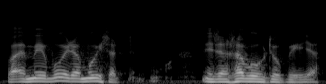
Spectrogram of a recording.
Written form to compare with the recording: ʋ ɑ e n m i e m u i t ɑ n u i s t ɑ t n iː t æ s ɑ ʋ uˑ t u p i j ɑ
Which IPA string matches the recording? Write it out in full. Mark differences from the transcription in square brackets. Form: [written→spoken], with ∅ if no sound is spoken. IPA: ʋ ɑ e [n→m] m i e m u i t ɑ [n→m] u i s t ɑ t n iː t æ s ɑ ʋ uˑ t u p i j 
